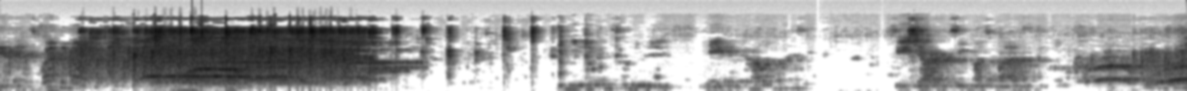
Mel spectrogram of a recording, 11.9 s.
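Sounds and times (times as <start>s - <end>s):
applause from a gathering of developers: 0.0s - 4.6s, 10.8s - 11.8s
speech: 9.1s - 10.4s.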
